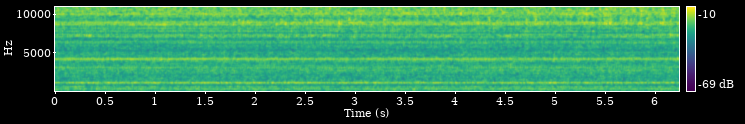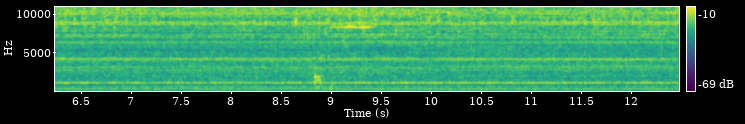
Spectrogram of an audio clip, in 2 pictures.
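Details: 1965 Fedders Weather Wheel air conditioner warming up after cold start in a cold shop, condenser fan cut off with only the evaporator fan running, as in a defrost cycle, to build head pressure: steady even hum, frost forming; compressor sounds fantastic, normal.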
